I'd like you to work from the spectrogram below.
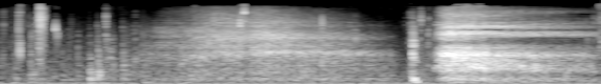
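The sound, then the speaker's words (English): A big breathy groan comes as a long exhalation that swells and fades, then a second, louder rush of breath. A few faint clicks open the quiet clip. “Ooh, that was a big groan.”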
